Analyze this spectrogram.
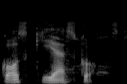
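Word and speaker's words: Kościuszko: Pronunciation मैंने एक दोस्त से पता किया, आपको सुनाता हूँ उनकी आवाज में। माउंट कॉस्किएस्को। सही है।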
